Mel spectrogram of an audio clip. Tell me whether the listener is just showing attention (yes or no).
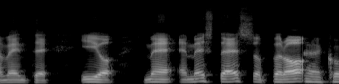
yes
